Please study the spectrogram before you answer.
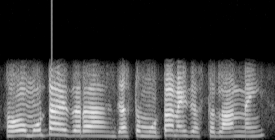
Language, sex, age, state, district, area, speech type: Marathi, female, 18-30, Maharashtra, Washim, rural, conversation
